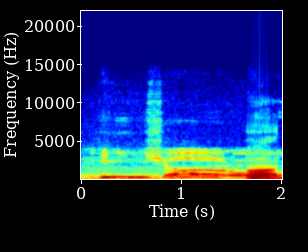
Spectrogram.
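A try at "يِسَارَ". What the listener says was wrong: Jangan sya. Yisaro. Jangan suka sya. Yisa tipis. Yisaro.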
